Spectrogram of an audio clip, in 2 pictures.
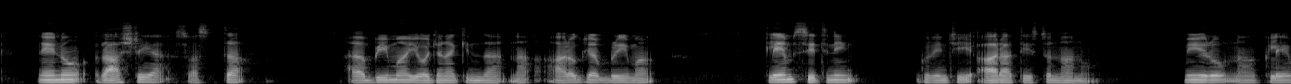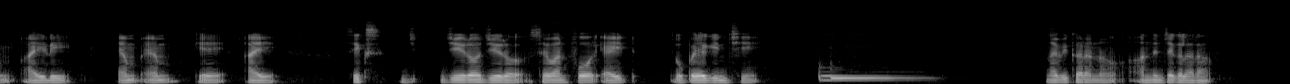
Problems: background sounds at intervals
